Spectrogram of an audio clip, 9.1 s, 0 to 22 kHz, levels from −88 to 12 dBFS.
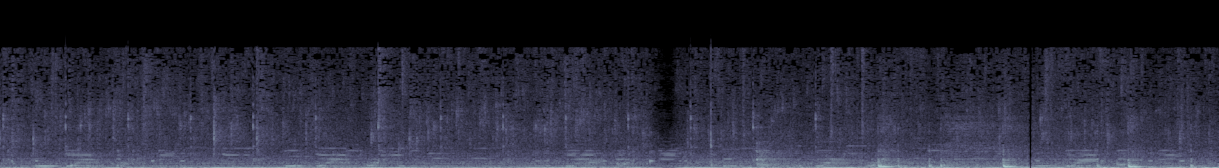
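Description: At 7.73 to 7.75 s the sound cuts out for about 19 ms and comes back further along, as if it had kept playing through the gap. That's most likely a Bluetooth dropout, with one packet, by the sound of it, missing the headphones' deadline.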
